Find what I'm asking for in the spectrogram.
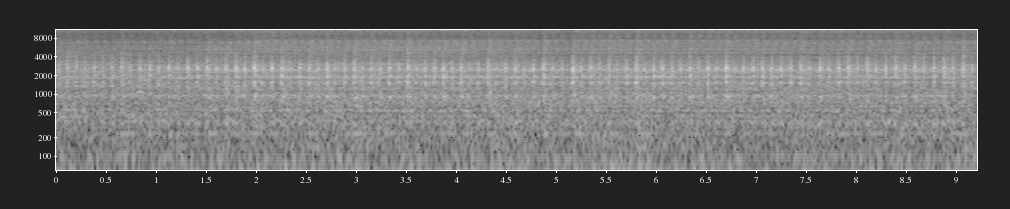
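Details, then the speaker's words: Honda motorcycle after repair for white exhaust smoke: new cylinder block, timing chain, valve seals and gaskets, fresh engine oil. Quick, even idle patter with light valve ticking, steady speed, no knock or rattle, no unusual noise; healthy idle. "तभी इस तरह का sound है इसमें, ऐसा बाहरी कोई भी साउंड नहीं है इसके अंदर।"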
